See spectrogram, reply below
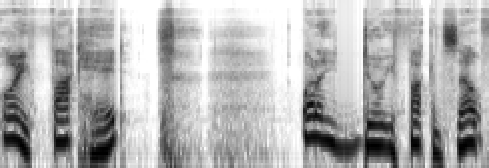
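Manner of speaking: mock-angry voice. Retelling snapping at a man being rude to a flight attendant, retelling an angry retort. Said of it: "and I was pretty fucking pissed".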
